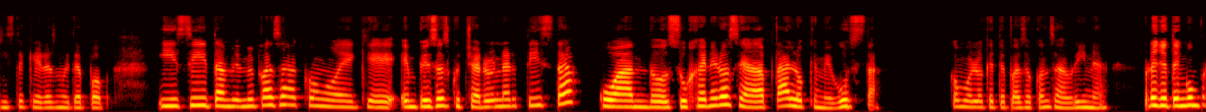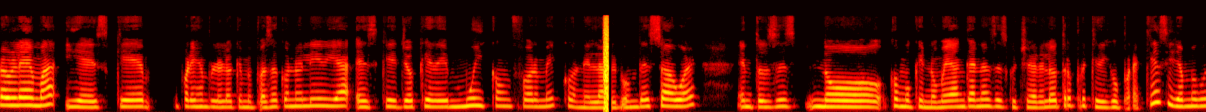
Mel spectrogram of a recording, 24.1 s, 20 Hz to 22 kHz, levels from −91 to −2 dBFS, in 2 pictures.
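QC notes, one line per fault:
18.07–18.18 s, wireless microphone squelch dropout: the RF carrier from the analogue FM transmitter weakens, so the receiver's demodulated output turns to rising hiss as the signal-to-noise ratio collapses. Once the carrier drops below the squelch threshold, the receiver mutes its audio, leaving a hole of near silence about 40 ms long. When the carrier recovers above threshold, the squelch reopens and the speech returns. The whole event spans roughly a tenth of a second.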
